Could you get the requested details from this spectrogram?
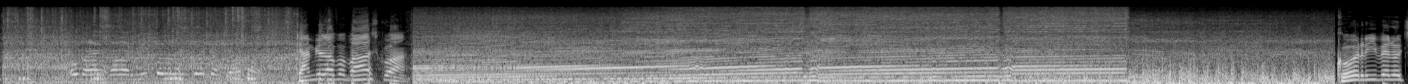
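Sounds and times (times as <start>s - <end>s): two-stroke motorcycle engine accelerating: 0.0s - 3.0s, 4.1s - 13.4s
rushing noise: 4.1s - 13.4s.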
